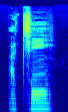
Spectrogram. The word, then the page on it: aciñ: Apatani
